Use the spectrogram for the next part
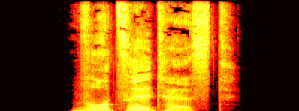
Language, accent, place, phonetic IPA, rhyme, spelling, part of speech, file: German, Germany, Berlin, [ˈvʊʁt͡sl̩təst], -ʊʁt͡sl̩təst, wurzeltest, verb, De-wurzeltest.ogg
- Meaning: inflection of wurzeln: 1. second-person singular preterite 2. second-person singular subjunctive II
